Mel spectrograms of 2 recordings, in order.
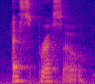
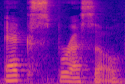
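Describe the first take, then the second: First: The word begins with an 'es' sound. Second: The word begins with an 'ex' sound. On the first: The speaker calls it right. "It is espresso" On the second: The speaker calls it wrong. "It is not espresso. There is no X"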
